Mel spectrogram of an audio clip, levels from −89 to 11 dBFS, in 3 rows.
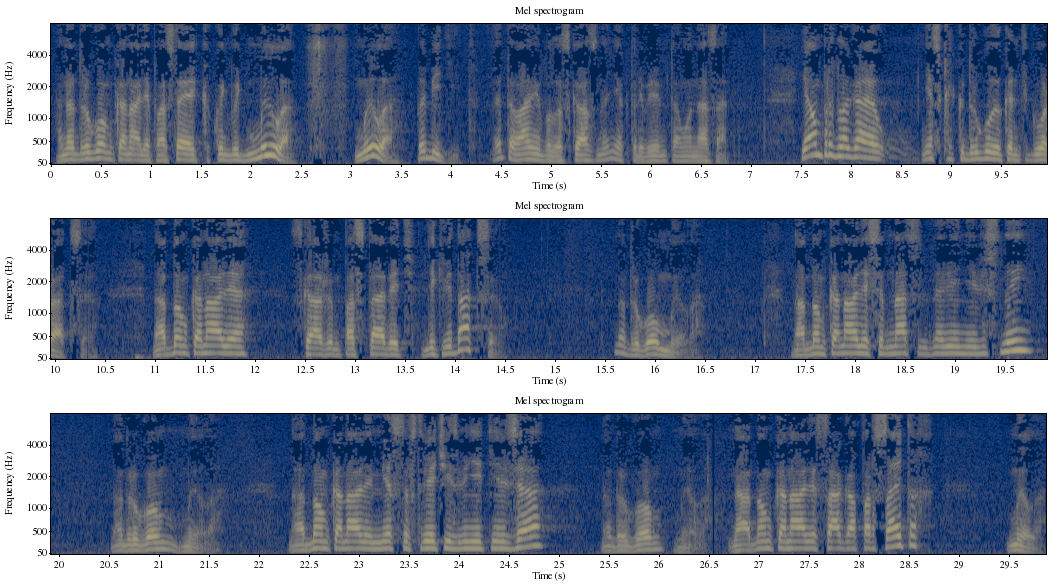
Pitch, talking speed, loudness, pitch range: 135 Hz, 115 wpm, -28 LUFS, 115-150 Hz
